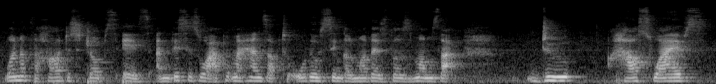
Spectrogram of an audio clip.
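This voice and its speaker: A woman's voice: low voice, fairly even intonation, normal speed. A woman chatting casually to viewers in a candid, cheeky, slangy way, like a vlog host. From Somalia. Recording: echoey room, faint background noise.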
